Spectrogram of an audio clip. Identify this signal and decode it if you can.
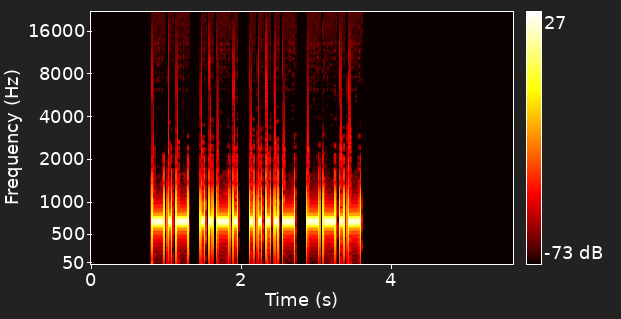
Morse code, heard as a keyed tone, about 22 wpm, 700 Hz. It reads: KF4Q
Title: USA Call Signs - 4 Characters - Repeated 2x - 22wpm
